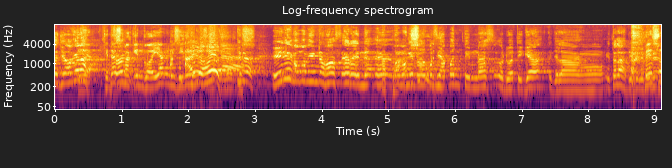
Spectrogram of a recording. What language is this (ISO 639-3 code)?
ind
